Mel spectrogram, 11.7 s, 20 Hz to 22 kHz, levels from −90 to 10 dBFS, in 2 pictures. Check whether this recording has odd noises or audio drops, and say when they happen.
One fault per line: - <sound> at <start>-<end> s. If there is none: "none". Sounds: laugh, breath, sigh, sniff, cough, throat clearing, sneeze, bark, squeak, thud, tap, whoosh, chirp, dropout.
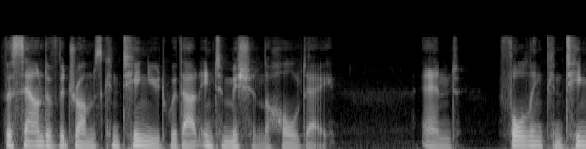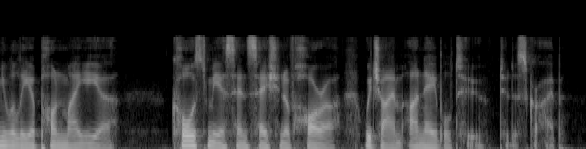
none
